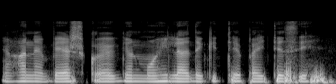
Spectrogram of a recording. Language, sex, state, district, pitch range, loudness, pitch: Bengali, male, Assam, Hailakandi, 135-140 Hz, -17 LUFS, 135 Hz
